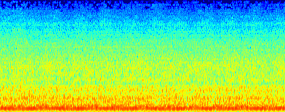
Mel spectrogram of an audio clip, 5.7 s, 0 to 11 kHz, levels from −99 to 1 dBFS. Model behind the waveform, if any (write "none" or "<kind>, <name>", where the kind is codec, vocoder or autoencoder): vocoder, BigVGAN v2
